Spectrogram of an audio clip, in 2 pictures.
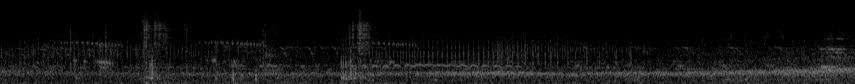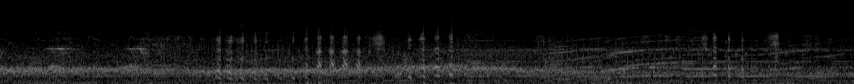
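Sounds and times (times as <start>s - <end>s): overlapping rising wails: 11.1s - 17.0s.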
